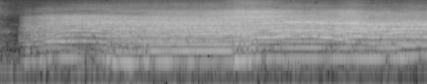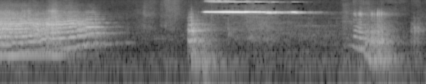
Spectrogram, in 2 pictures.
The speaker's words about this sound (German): Ja, das Interessanteste an meiner Wohnung ist aber meine Badezimmertür. Ich habe wahrscheinlich die am schönsten quietschende Badezimmertür der Welt. Das führe ich immer sehr gerne vor. Das hören. Andersrum klingt sie anders.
